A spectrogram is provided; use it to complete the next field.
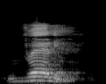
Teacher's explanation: Consonant V, example very. It's labiodental fricative.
